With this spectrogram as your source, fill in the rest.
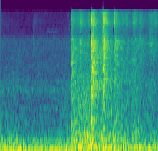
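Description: A white pigeon, just treated for pox, let go from the hand: soft cooing and rustling, then a burst of close wing flaps lasting about a second.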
